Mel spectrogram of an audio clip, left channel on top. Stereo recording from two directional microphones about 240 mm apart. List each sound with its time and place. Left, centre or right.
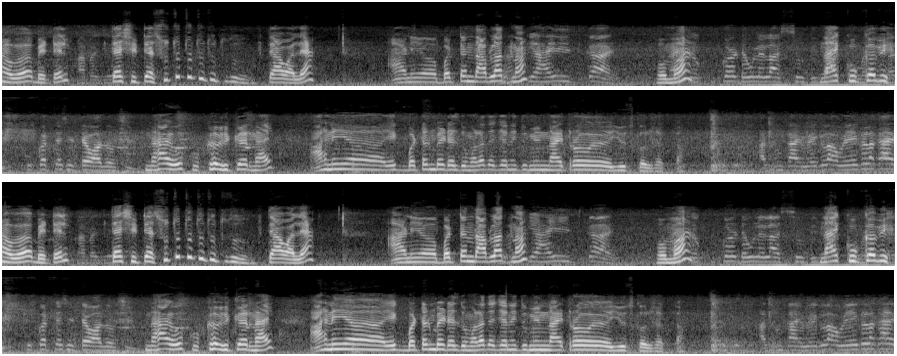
0.0 s speech: centre
6.6 s speech: centre
7.5 s speech: centre
8.2 s a man's voice: centre
9.3 s speech: centre
12.0 s a man's voice: right; by 17.8 s centre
